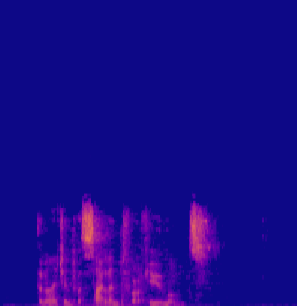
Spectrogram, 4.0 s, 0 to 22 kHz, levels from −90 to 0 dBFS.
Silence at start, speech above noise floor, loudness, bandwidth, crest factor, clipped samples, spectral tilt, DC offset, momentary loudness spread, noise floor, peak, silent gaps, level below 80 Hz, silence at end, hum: 0.5 s; 43 dB; -38 LUFS; 10 kHz; 26 dB; under 0.1%; 0 dB/octave; under 0.1%; 21 LU; -86 dBFS; -20 dBFS; none; -82 dBFS; 1.15 s; none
